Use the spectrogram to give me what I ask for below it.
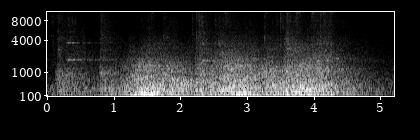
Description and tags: Factory Crane Roll
high, medium, motor, Factory, Industrial, Machinery, machine, low, engine, Rev, electric, Buzz, Mechanical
